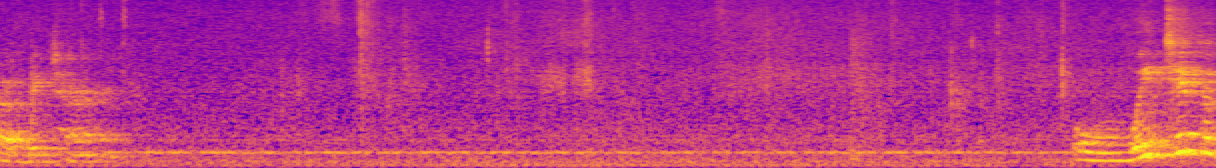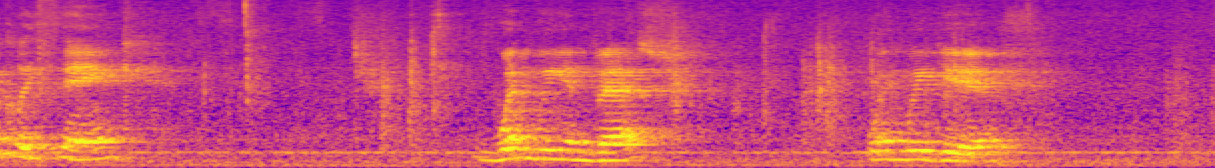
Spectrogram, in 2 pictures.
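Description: An elderly man speaks in short bursts with pauses, heard through a microphone in a large echoing hall.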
